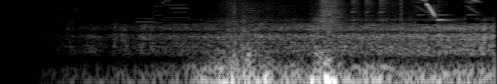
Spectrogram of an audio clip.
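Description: Intro sound effects fading in from silence: a growing rumbling whoosh with a couple of deep low hits, leading into the intro music.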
